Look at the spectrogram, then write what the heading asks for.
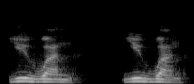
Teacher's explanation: between the vowel sound of oo, you, and a for and, we add a sound, we add a w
